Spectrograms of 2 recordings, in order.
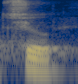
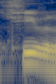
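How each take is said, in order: First: The word ends with a plain vowel. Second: The word ends with a v sound. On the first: The speaker calls it right. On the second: The speaker calls it wrong.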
